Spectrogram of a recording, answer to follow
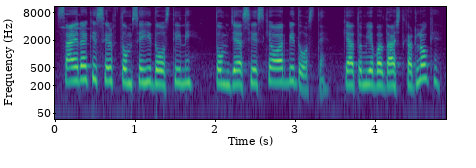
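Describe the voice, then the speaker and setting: A woman voicing a calm, good-natured young man. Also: a little high, fast talker, dry recording, lightly acted. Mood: earnest. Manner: soothing, reasoning.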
